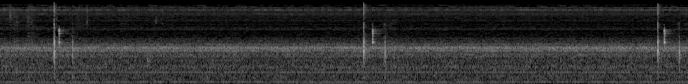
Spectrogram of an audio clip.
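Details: Replikeo Prusa i3 3D printer, Z-axis motors driven manually from the LCD, unloaded, on Replikeo-supplied Marlin firmware with no calibration, motors not hot: a steady high whine with sharp double clicks about every three seconds, moving sporadically while other axes step smoothly.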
